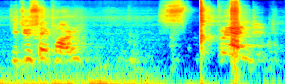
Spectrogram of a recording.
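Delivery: high, delighted Englishman; thrilled by the news of a party. Acted.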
